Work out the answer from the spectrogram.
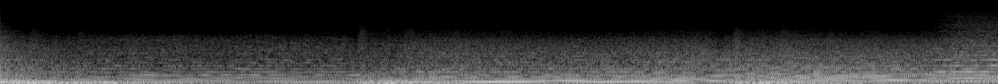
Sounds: Music

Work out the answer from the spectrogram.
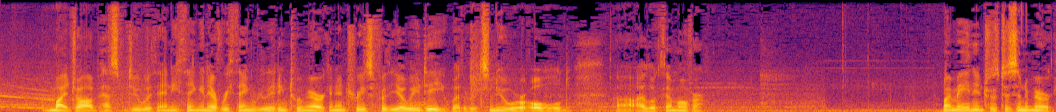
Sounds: Speech

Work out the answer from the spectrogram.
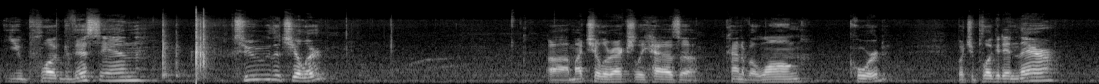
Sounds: Speech

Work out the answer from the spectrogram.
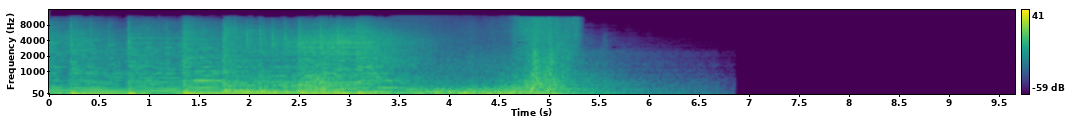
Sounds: Music, Television

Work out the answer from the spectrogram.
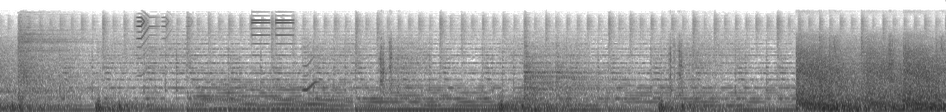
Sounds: Music

